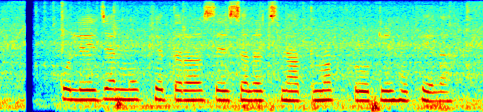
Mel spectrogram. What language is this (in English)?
Bhojpuri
